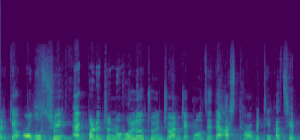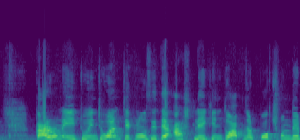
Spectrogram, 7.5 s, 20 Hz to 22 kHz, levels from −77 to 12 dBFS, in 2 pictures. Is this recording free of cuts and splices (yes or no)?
yes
